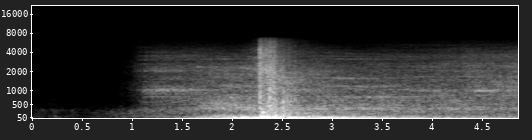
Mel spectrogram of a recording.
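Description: A video game's sounds and music play loudly.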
